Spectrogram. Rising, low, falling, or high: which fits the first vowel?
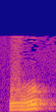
rising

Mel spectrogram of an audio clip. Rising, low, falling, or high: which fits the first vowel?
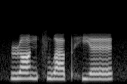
high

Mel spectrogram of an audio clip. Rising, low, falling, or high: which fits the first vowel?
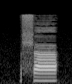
high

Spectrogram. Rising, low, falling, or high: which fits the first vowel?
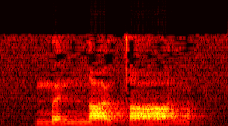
rising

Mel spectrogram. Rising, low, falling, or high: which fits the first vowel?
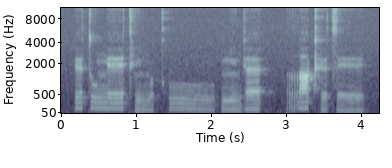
high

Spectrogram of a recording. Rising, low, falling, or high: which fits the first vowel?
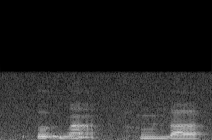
falling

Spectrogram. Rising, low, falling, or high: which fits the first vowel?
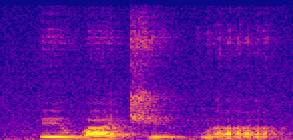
high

